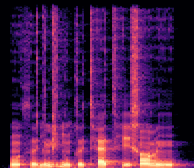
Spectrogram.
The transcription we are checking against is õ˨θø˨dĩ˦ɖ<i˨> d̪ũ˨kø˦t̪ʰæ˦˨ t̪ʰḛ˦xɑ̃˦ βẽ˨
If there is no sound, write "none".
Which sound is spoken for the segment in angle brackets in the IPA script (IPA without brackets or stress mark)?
i˦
